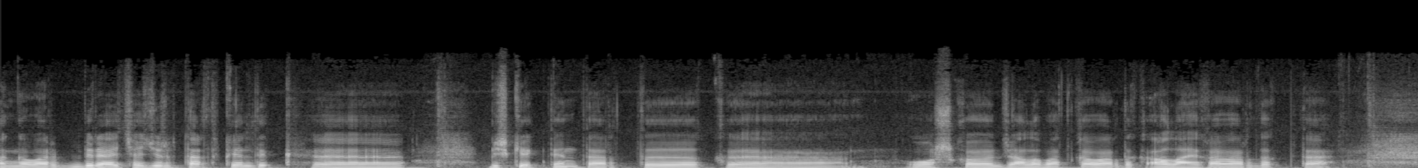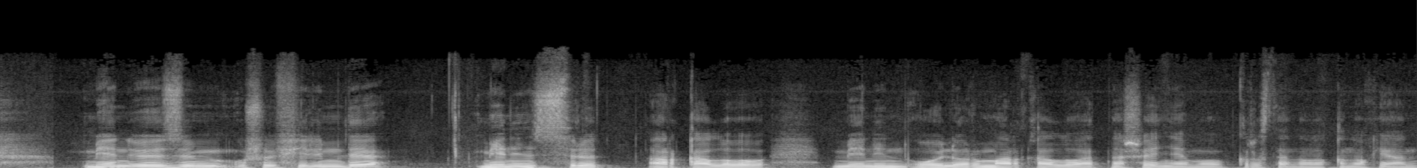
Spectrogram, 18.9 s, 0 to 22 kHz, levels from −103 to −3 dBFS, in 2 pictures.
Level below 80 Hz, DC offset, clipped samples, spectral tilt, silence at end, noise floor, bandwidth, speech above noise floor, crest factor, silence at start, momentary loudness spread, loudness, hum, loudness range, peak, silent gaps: -52 dBFS; under 0.1%; under 0.1%; -6.5 dB/octave; 0 s; -44 dBFS; 13 kHz; 23 dB; 18 dB; 0 s; 13 LU; -22 LUFS; none; 4 LU; -4 dBFS; none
